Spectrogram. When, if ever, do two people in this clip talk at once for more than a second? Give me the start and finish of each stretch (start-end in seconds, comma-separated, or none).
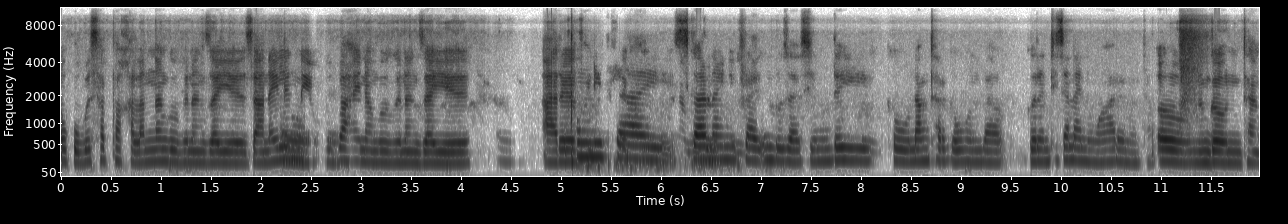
5.1-7.1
